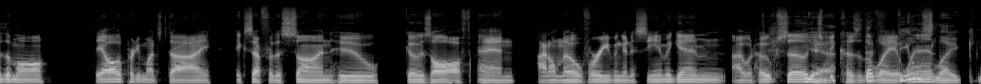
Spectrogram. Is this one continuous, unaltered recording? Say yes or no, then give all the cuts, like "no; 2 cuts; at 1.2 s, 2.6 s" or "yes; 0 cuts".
yes; 0 cuts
